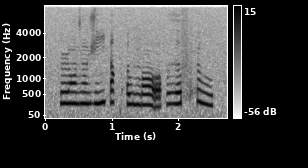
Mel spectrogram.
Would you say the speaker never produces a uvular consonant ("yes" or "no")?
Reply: no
